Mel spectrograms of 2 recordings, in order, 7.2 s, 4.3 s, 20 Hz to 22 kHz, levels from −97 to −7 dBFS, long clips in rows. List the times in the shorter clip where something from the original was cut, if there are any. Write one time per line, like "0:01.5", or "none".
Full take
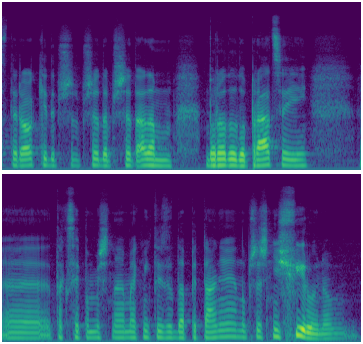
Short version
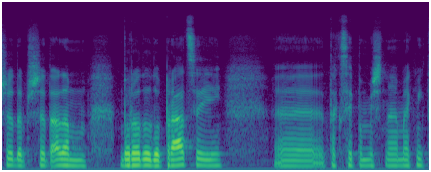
none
